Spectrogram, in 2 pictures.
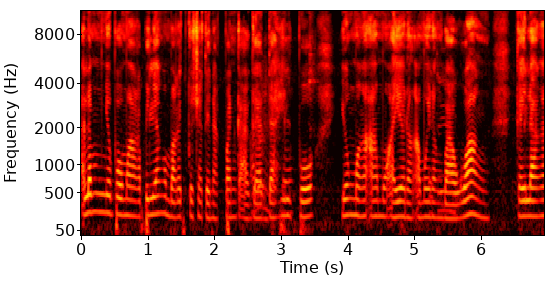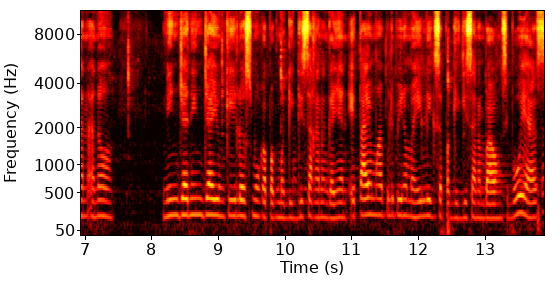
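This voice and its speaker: With a dark, mellow tone, a woman speaks at medium pitch and a fairly quick pace in a monotone, flat intonation. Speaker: overseas domestic worker vlogger. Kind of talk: cooking vlog. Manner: casual, chatty.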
